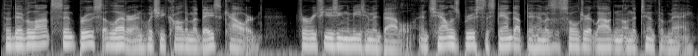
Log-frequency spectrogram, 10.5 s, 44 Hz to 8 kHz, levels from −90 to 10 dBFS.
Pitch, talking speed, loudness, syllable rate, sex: 105 Hz, 230 wpm, -17 LUFS, 5.5 syllables/s, male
